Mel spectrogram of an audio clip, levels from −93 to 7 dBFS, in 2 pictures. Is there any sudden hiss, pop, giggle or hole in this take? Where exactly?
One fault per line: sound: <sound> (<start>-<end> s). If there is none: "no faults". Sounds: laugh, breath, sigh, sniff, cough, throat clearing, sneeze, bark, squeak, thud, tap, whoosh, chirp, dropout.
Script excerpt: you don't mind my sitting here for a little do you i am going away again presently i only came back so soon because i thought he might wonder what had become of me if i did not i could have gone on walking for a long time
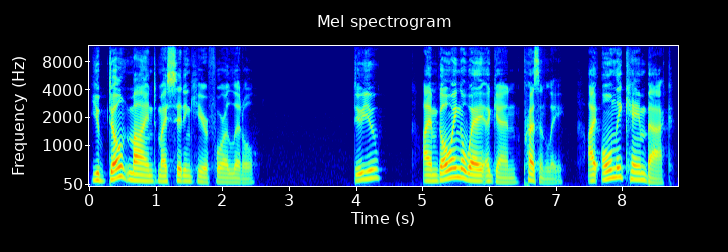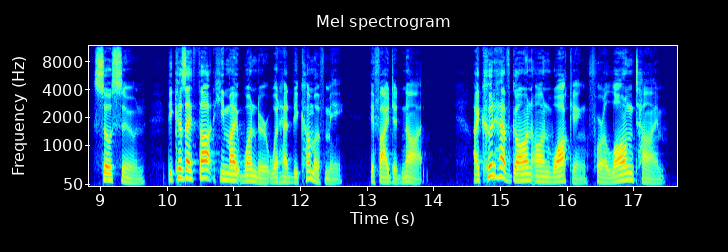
no faults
